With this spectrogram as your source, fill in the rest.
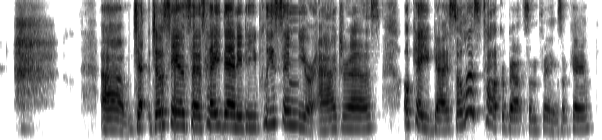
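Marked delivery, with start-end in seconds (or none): none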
